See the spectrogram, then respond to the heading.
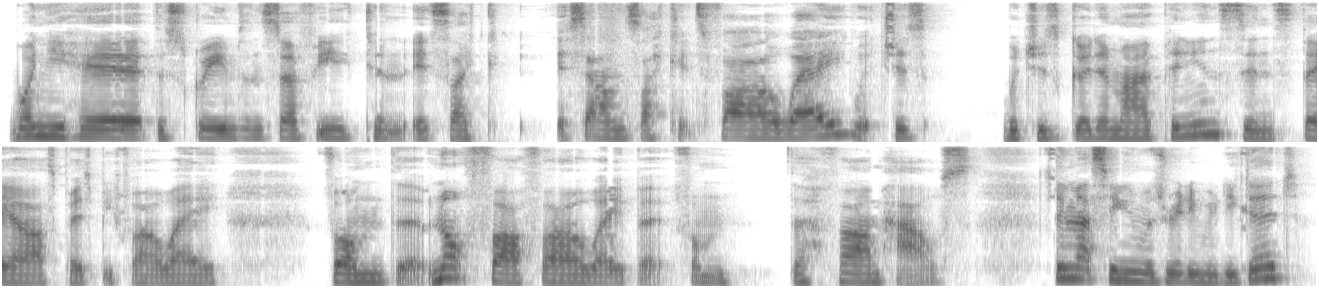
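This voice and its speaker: Young woman giving halting informal feedback. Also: fairly low pitch, fairly even intonation. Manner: hesitant, halting, thinking aloud. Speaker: student producer reviewing an audio edit. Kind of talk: informal video commentary.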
